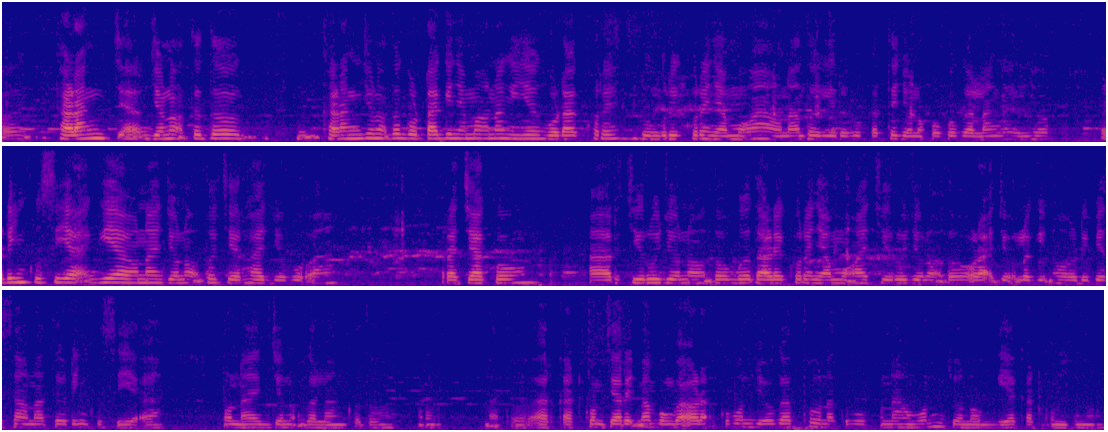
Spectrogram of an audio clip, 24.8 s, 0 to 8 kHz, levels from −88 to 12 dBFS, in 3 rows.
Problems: background sounds at intervals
